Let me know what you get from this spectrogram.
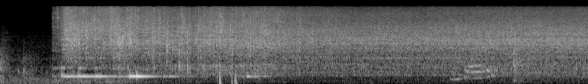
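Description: Cut red potatoes poured into hot olive oil in a cast iron Dutch oven. The oil bursts into a loud sizzle about half a second in, then settles into a steady frying hiss. Two quick knocks come about two seconds in.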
